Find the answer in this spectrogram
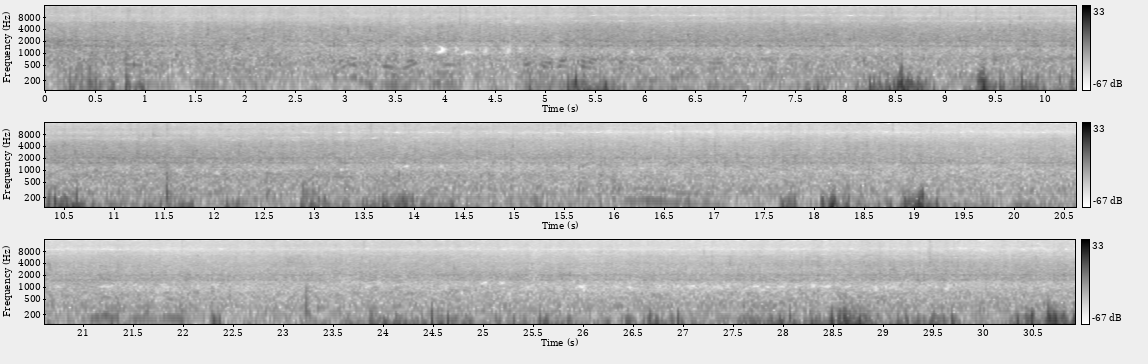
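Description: Steady rush of water running from a hot spring, with irregular low buffeting on the microphone through much of it.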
